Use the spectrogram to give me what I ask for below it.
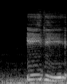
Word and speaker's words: EDI: to the crew why are you named edie edie is the phonetic pronunciation of edi that is an acronym for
